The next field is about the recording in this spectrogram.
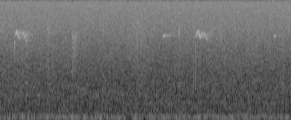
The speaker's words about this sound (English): High-pitched ringing is brown creeper.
